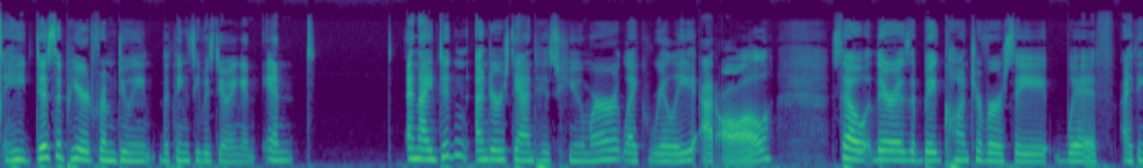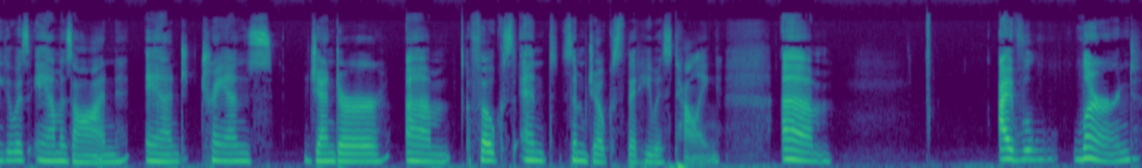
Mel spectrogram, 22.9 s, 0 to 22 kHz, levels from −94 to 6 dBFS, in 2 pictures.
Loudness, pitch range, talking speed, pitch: -28 LUFS, 185-220 Hz, 125 wpm, 200 Hz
